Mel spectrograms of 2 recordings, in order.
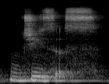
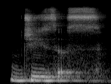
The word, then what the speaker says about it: Jesus: So we say it in English as Jesus. Jesus.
